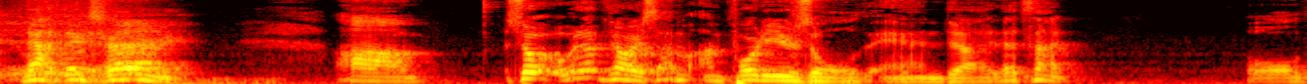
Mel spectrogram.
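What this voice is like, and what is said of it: Worn voice, not its usual sound. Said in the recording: “Forgive my voice. I just got back from Vegas, so it's not what it usually ... is.”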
